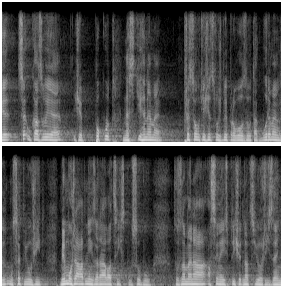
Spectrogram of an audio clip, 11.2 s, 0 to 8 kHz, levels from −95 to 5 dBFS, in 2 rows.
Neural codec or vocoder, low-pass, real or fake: none; 7.2 kHz; real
